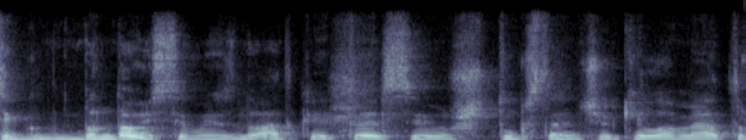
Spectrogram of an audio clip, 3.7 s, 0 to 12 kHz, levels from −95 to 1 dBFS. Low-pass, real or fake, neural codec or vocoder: 10.8 kHz; real; none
